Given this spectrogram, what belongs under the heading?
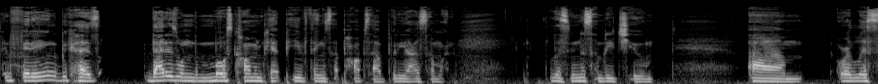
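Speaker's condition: Permanent vocal cord damage; after severe bronchial infections with laryngitis, former smoker quit 17 years ago, significant lung damage; dry throat during recording; breathy, raspy voice, decent for radio and podcasting

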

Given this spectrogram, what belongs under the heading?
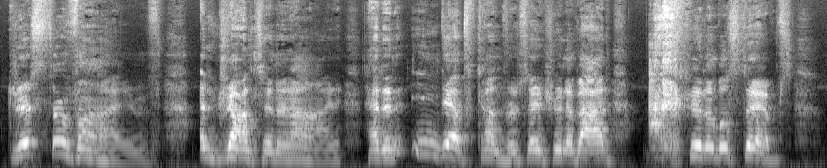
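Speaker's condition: Cerebral palsy; from birth, severe, at age nine doctor predicted lifelong inability to walk

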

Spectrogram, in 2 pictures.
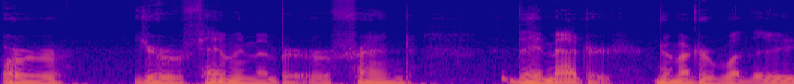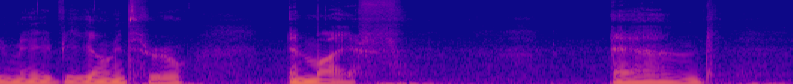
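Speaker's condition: Speech impediment

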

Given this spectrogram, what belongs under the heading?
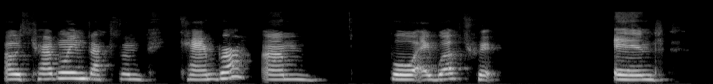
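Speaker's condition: Cerebral palsy; battery-powered wheelchair user

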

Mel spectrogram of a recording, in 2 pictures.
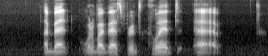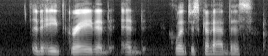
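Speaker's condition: Duchenne muscular dystrophy; no family history

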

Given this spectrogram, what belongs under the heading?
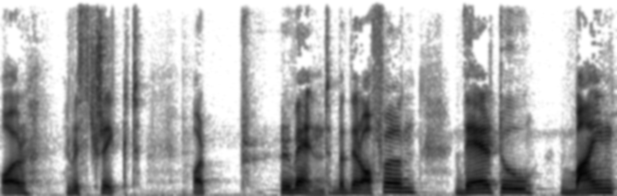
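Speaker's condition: Stammer; stammer since childhood, very quiet growing up; still stammers; prolonged sounds, blocks

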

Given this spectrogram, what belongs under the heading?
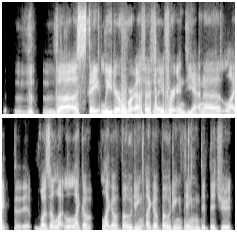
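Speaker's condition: Stuttering; stuttering since at least high school; stuttered sometimes during high school team practice, kept stutter private; repeated sounds, prolonged sounds

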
